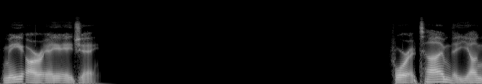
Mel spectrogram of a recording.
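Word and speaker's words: Mi'raj: From a spot nearby Muhammad began his ascension or Miraj, pronounced Miraj.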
